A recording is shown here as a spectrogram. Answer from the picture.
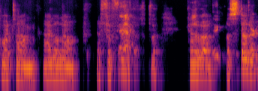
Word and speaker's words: Ephphatha: And it is F-E-P-H, Uh-huh. and make it like a double F sound. F-F-A. Ephatha. Yeah. It's like a double F sound after E.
